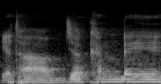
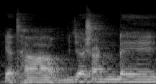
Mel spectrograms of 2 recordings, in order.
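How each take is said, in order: First: The word is said with a kh sound. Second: The word is said with a sh sound. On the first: "ചില പുസ്തകത്തിൽ ഖണ്ഡേന്നാവും" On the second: "ചില പുസ്തകത്തിൽ അവിടെ ഷണ്ടേന്നാവും"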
